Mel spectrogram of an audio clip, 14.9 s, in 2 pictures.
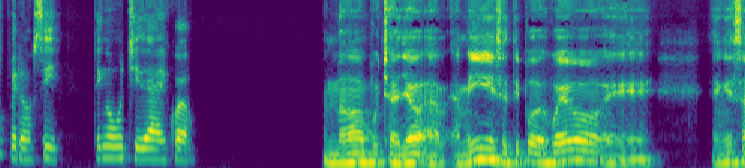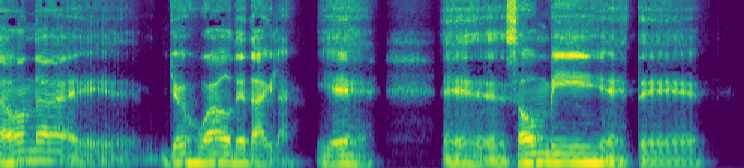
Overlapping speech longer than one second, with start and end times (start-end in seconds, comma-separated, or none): none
